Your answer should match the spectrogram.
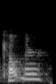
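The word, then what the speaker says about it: Keltner: What's the correct uh pronunciation? Kel Kelner.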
